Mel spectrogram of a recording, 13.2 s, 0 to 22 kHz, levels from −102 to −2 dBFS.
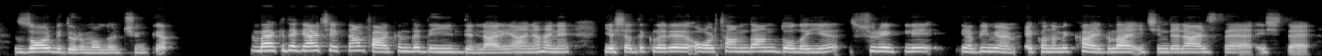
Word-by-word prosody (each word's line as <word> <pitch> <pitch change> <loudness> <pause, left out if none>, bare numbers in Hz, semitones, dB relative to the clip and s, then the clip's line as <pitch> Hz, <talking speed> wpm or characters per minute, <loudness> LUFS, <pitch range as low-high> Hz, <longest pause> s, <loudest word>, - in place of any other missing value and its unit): zor 230 +2 +4
bir 215 -2 -4
durum 185 -1 -1
olur 180 +1 -4
çünkü. 190 0 -8 0.9
Belki 290 +1 +5
de 310 - +5
gerçekten 295 0 +2
farkında 245 -1 +1
değildirler, 210 -4 -1
yani, 210 +2 -2
hani, 220 -1 -2 0.3
yaşadıkları 240 +2 +2
ortamdan 245 +1 +1
dolayı 215 +1 0
sürekli, 250 - -1 0.3
ya, 225 -2 -1
bilmiyorum, 235 -5 -1
ekonomik 225 +1 -2
kaygılar 220 -3 +3
içindelerse, 210 -1 -2
işte, 215 -1 -6
225 Hz, 100 wpm, -23 LUFS, 210-250 Hz, 0.9 s, Belki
